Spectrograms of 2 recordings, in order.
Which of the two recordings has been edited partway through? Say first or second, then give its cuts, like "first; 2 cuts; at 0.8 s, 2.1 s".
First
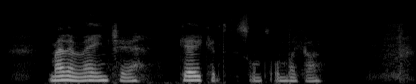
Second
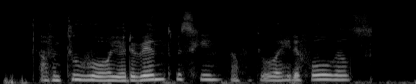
first; 1 cut; at 2.2 s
